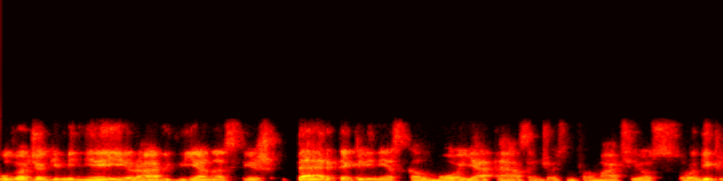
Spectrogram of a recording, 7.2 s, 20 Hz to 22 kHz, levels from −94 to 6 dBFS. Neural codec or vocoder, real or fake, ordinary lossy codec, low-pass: none; real; Opus, 24 kbps; 7.2 kHz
